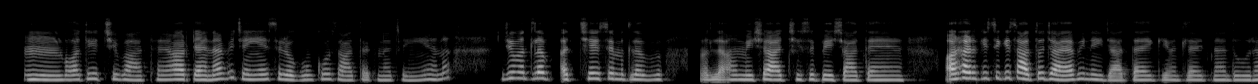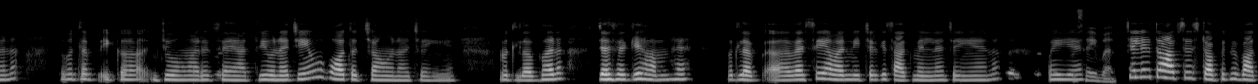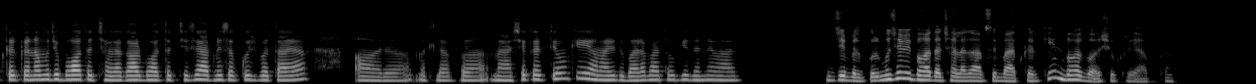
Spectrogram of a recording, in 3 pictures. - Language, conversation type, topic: Hindi, podcast, किसने आपको विदेश में सबसे सुरक्षित महसूस कराया?
- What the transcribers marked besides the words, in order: in English: "नेचर"; in English: "टॉपिक"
